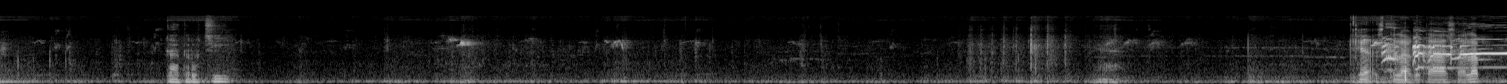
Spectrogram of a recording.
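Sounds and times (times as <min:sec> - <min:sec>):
small birds chirping: 0:00.0 - 0:14.8
low steady hum: 0:00.0 - 0:15.0
quick run of clicks: 0:09.6 - 0:10.8.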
